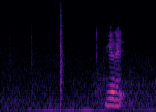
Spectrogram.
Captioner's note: light switch clicks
